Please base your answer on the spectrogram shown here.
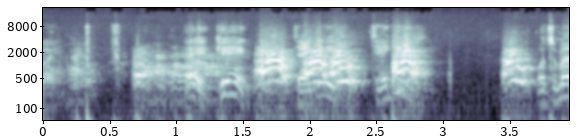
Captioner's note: smacks lips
